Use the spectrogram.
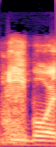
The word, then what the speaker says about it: Ybor: I'm hosting a bike night that Thursday night in Ybor City. So if you guys don't know anything about Ybor City, or Ybor, it's spelled, I think, YBOR, but they call it Ybor.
